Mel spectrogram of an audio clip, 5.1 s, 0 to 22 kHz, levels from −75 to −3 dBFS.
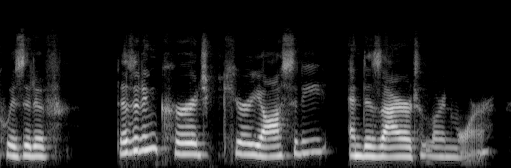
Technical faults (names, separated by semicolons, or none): short stall from a late packet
